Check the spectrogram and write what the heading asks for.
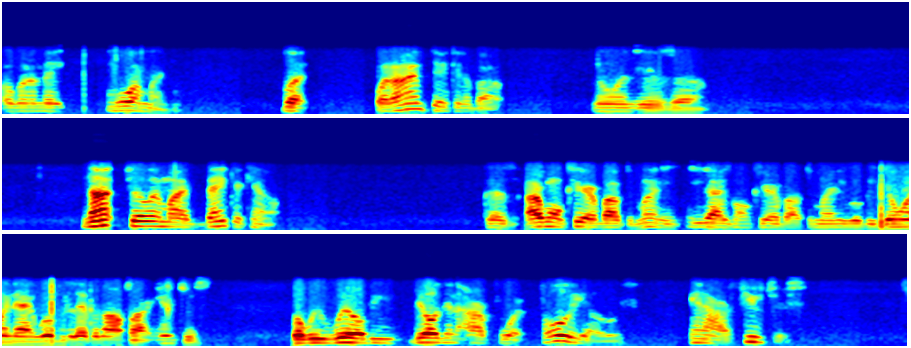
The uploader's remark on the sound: TNTSuperfantastic Conference Call.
